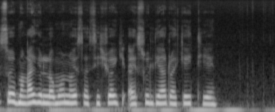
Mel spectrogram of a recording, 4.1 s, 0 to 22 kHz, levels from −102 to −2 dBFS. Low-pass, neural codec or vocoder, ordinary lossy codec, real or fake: none; none; none; real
